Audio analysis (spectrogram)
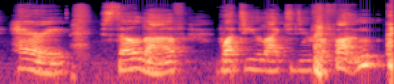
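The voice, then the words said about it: Put-on accent. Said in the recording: “accent work impeccable.”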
